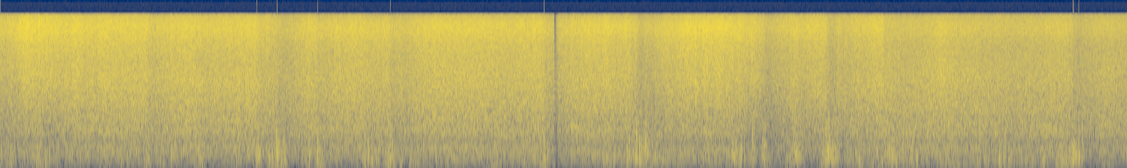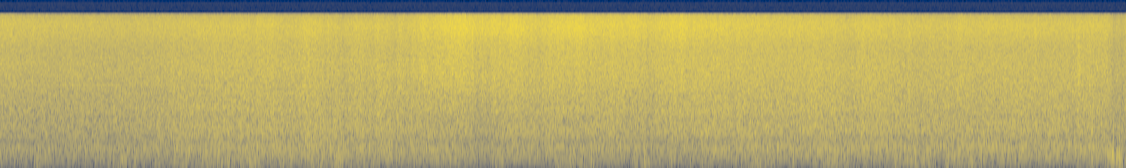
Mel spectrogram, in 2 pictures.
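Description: Ocean surf breaking against rocks and foaming through the gaps between boulders: a continuous rush of water with irregular surges.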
